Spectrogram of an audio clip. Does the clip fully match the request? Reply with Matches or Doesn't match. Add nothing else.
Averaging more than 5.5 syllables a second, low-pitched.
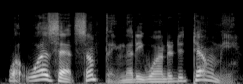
Doesn't match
